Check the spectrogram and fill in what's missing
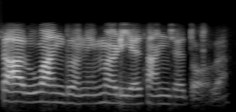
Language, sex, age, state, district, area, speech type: Gujarati, female, 18-30, Gujarat, Rajkot, urban, conversation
